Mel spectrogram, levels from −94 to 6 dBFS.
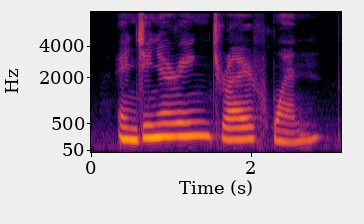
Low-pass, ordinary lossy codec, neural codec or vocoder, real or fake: none; none; none; real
